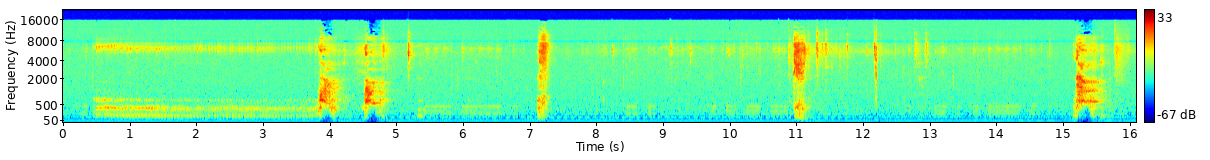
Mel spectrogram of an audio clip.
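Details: Dachshund barking at himself: a low, rumbling growl for about three seconds, then scattered sharp single and double barks every few seconds, with a quiet hum behind.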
